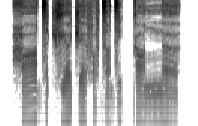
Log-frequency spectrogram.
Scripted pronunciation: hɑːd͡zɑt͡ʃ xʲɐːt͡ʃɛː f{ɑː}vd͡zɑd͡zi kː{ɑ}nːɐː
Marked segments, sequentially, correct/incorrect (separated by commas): incorrect, incorrect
